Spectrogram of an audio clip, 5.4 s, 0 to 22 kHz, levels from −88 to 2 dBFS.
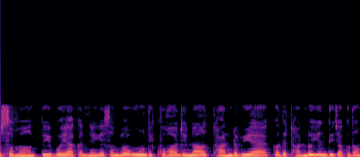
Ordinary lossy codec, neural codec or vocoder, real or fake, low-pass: none; codec, 16 kHz, 16 kbps, FreqCodec, larger model; fake; 7.2 kHz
